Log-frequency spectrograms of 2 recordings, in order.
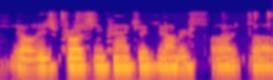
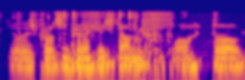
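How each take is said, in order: First: Said in the usual way. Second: Half-whispered. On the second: Real, not acted.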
